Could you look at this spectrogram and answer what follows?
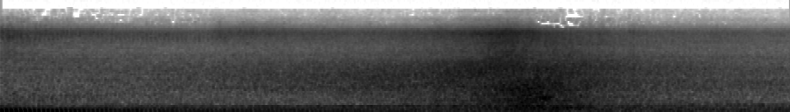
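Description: Passing road traffic: a vehicle engine's low pulsing note fading away in the first couple of seconds, then another vehicle swelling past and fading, loudest about six to seven seconds in.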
